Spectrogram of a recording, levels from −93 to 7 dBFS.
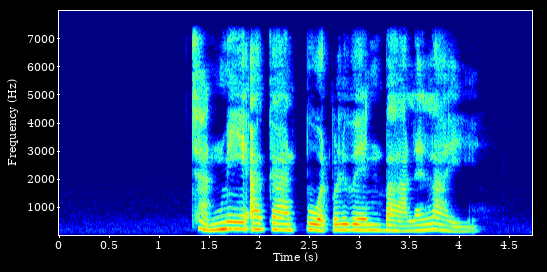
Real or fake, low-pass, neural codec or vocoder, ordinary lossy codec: real; 7.2 kHz; none; none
